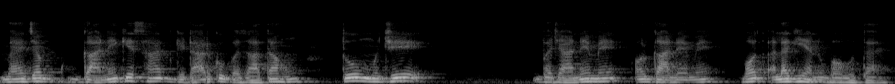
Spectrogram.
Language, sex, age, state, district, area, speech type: Hindi, male, 45-60, Madhya Pradesh, Bhopal, urban, spontaneous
